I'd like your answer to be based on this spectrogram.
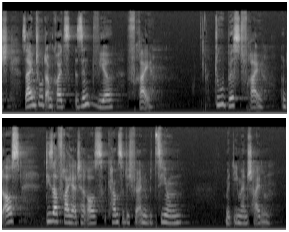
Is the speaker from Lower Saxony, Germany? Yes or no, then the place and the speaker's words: yes; Emden, Lower Saxony, Germany; now in Oldenburg, Germany; Ich komme aber ursprünglich aus Emden. Also ich bin im wunderschönen Ostfriesland geboren und liebe deswegen auch manchmal sehr das graue Wetter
